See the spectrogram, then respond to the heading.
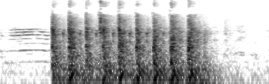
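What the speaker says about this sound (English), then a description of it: "they just keep banging on the doors" People banging on a door, around eight rapid heavy thuds in an even rhythm, loud and close, with raised voices in the background.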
